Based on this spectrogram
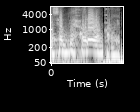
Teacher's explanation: تبين الحاء ويحذر من إدغامها في الهاء وهي قريبة منها لأنها من حروف الحلق نعم قريبة منها مخرجا الحاء هنا ساكنة والهاء الحاء هنا ساكنة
